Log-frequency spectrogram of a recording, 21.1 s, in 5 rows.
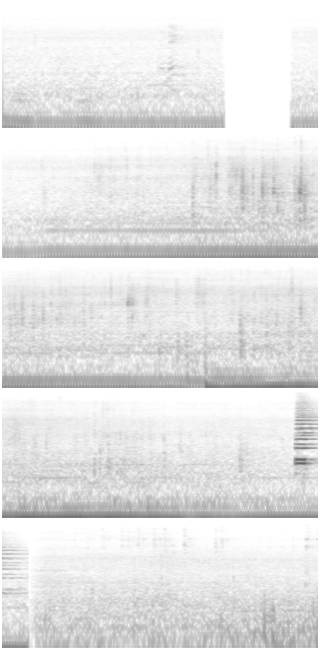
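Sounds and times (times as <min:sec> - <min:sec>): car engine idling: 0:03.9 - 0:21.0.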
